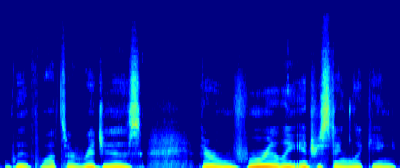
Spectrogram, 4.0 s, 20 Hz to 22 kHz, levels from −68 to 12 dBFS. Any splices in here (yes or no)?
yes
